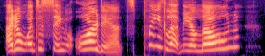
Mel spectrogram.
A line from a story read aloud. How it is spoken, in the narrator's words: I burst out crying, sobbing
